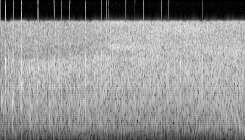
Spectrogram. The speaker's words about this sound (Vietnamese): Một hình ảnh rất đẹp này, rất đáng một tràng pháo tay để cảm tạ Chúa và cảm ơn tấm lòng chân thành của anh chị em đã dám gần gũi với Chúa và gần gũi với nhau. Một tràng pháo tay thưa anh chị em.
